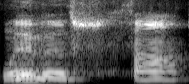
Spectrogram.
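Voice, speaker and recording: Soft-spoken, halting man, roomy echo. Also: fairly low pitch, steady tone. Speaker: show commentator. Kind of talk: casual live-show chat.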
